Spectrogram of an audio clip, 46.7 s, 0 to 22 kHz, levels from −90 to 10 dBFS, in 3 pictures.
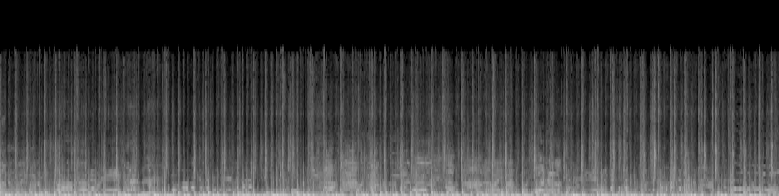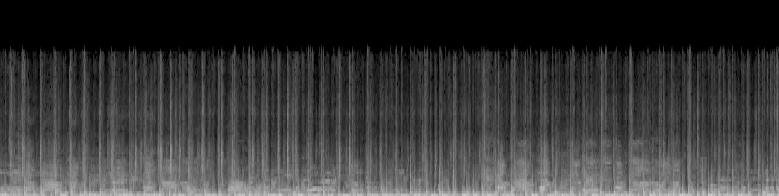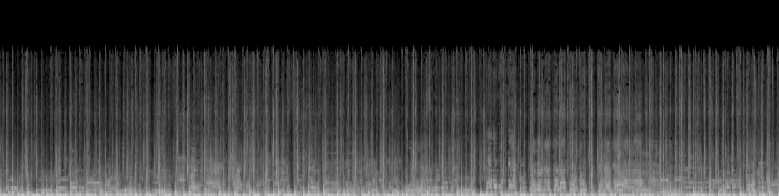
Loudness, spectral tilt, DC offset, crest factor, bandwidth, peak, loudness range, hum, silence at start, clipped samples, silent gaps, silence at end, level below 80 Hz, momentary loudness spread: -21 LUFS; -7 dB/octave; under 0.1%; 12 dB; 16.5 kHz; -8 dBFS; 1 LU; none; 0 s; under 0.1%; none; 0 s; -40 dBFS; 3 LU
